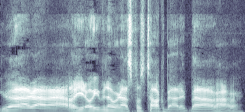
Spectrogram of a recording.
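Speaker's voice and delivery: gravelly, garbled broadcaster mumble; Romo's gravelly voice. Retold or imitated. Host mocking the commentator's on-air slip, gravelly rah-rah impression. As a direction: rasp and jabber through it like an old commentator. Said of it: "That gravelly voice that he has now".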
